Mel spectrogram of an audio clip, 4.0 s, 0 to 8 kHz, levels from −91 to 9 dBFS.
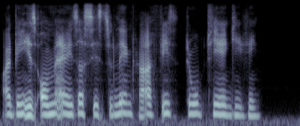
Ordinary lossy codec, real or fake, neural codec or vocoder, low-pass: none; fake; autoencoder, 22.05 kHz, a latent of 192 numbers a frame, VITS, trained on many speakers; 7.2 kHz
